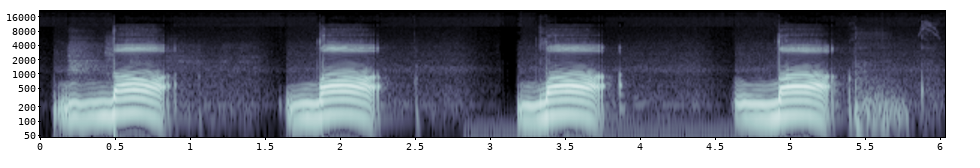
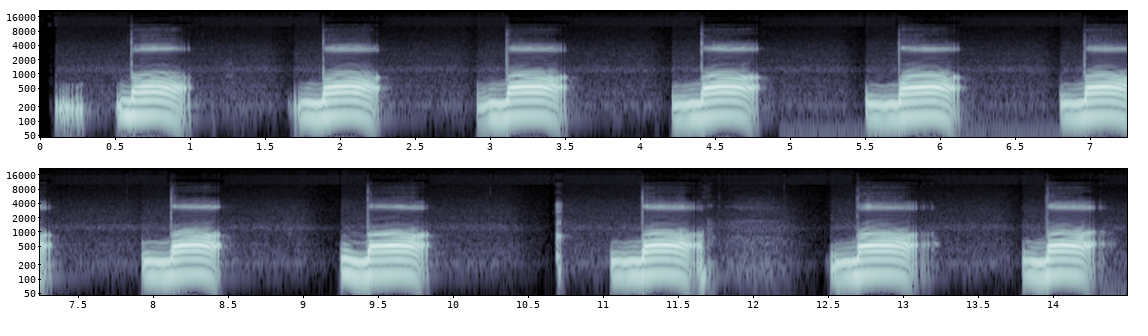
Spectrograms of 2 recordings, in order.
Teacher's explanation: Pangkal lidahnya naik biar bunyinya tebal. Jadi makhrajnya aktif, pangkal lidahnya naik. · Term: huruf dod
